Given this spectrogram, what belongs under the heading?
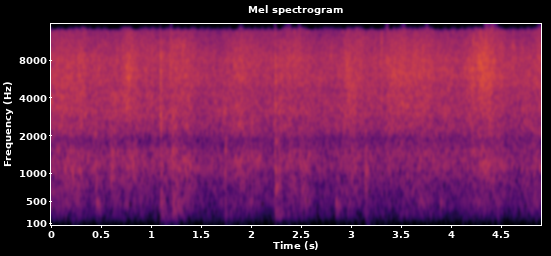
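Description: Chicken and cabbage stir-fry tossed and mixed in a hot pan, giving a dense, even hiss of frying with soft scraping and clicks from stirring, moderately loud and continuous without speech.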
